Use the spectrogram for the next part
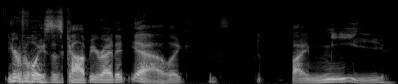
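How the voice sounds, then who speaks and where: Congested from allergies, a man with a fairly low voice speaks slowly as he hosts a livestream, first chatting and then narrating a novel. He's relaxed and chatty, laughs often, and corrects himself when he misreads. The sound is clean studio quality with no echo.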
